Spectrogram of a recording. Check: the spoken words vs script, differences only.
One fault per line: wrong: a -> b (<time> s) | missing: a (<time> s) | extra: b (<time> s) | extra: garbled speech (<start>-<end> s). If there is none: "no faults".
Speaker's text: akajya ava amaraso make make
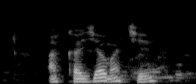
missing: ava amaraso make (1.0 s)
